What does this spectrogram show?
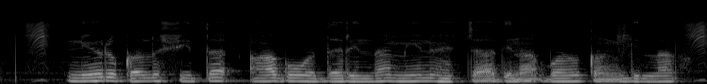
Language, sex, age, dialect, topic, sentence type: Kannada, male, 18-24, Dharwad Kannada, agriculture, statement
